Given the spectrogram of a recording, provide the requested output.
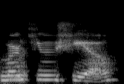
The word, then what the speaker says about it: Mercutio: how you say it again miss to do Mercutio Mercutio yeah so yeah Mike you sure was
